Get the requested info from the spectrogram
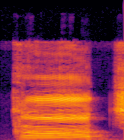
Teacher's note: इसका उच्चारण नाक से होता है बस कांच ठीक है ना इसको अनुनासिक बोलते हैं हम लोग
